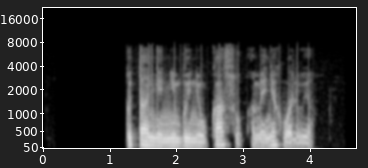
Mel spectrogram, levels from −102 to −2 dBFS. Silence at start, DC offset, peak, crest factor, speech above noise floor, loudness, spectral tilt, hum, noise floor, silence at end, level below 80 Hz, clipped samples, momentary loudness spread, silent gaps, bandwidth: 1.25 s; under 0.1%; -2 dBFS; 18 dB; over 73 dB; -19 LUFS; -8.5 dB/octave; none; under -90 dBFS; 0.65 s; -46 dBFS; under 0.1%; 11 LU; none; 7.6 kHz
